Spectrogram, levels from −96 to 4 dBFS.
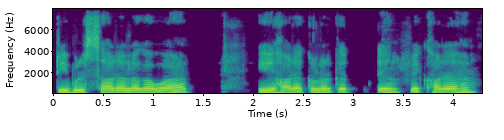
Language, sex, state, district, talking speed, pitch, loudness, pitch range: Hindi, male, Bihar, Darbhanga, 155 wpm, 180 Hz, -13 LUFS, 175-190 Hz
